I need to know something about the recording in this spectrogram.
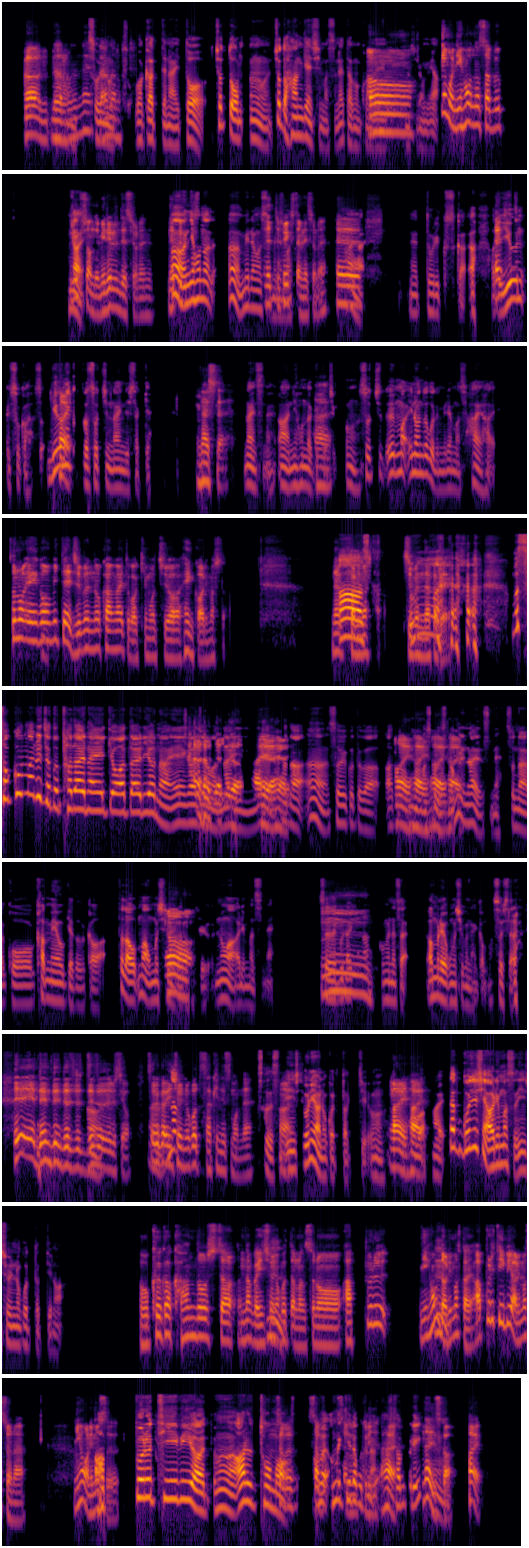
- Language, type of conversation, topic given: Japanese, unstructured, 最近見た映画で、特に印象に残った作品は何ですか？
- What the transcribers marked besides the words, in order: laugh; laugh; laughing while speaking: "なるほど"; chuckle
